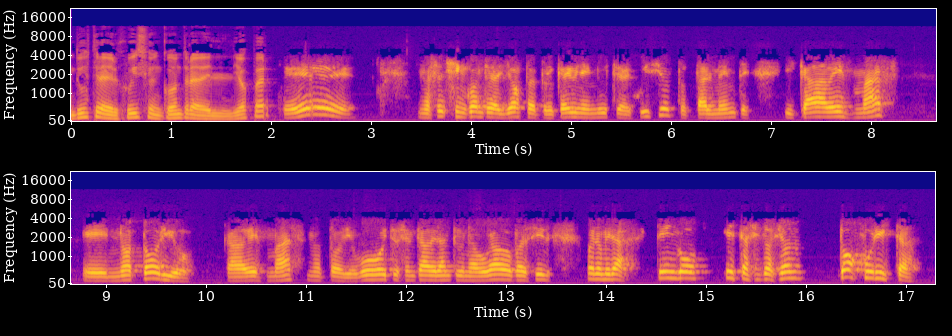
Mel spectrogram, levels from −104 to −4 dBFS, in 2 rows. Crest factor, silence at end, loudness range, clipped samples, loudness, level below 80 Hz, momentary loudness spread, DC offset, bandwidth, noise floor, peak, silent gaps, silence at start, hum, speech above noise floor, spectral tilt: 18 dB; 0.2 s; 2 LU; under 0.1%; -20 LUFS; -64 dBFS; 9 LU; under 0.1%; 11.5 kHz; -39 dBFS; -2 dBFS; none; 0 s; none; 19 dB; -5.5 dB/octave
